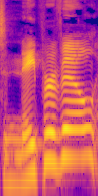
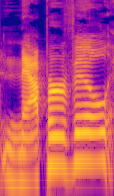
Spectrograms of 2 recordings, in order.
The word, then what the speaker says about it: Naperville: They mispronounced a city. It's Naperville, and the host called it Napperville, and then made a joke about people taking naps.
